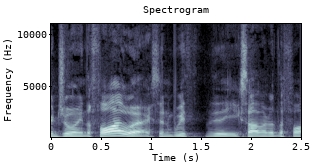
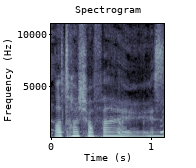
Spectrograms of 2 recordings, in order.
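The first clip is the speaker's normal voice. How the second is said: put-on baby talk, higher and quieter; 6 semitones higher, 6 dB quieter than usual. Retelling a man on a tram FaceTiming his baby: imitating a man's baby talk. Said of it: "he was just doing, like, baby talk".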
